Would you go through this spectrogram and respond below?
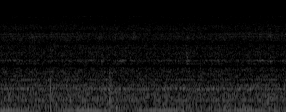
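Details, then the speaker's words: Refrigerator running with a steady low hum and soft bubbling, rain-like hiss: normal refrigerant gas circulating through the freezer coils to make ice, not a leak. "maioria que vocês estão vendo isso aqui é barulho do gás circulando dentro da colméia dentro do congelador ou freezer para poder criar o gelo"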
